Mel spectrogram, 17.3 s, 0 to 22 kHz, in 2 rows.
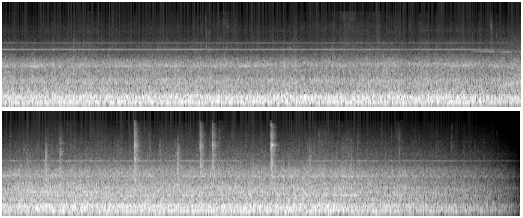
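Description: Cabin running noise of a German ICE3 high-speed train cruising at about 250 km/h: a steady rumble and hiss of wheels on rail and air rushing past, with a few faint clicks partway through. It fades out near the end.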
